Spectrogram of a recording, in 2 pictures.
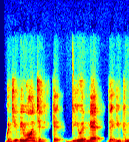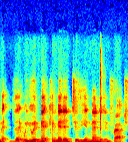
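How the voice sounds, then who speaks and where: At a medium pitch, a man speaks very fast in a somewhat breathy voice with fairly even intonation. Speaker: judge. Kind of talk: court hearing. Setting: video call.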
